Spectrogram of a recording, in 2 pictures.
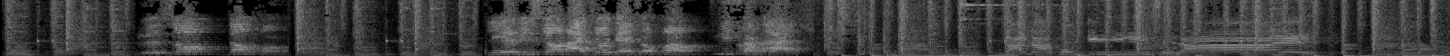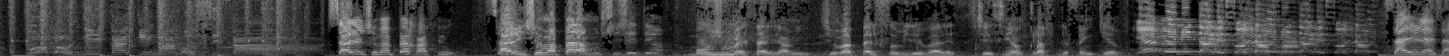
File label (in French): Message d'accueil; COURT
